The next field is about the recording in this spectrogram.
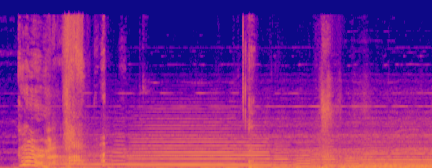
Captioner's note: Rachel grunts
